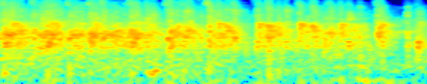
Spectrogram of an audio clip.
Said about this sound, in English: I saw some people doing this. I feel like we should applaud them at this point.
